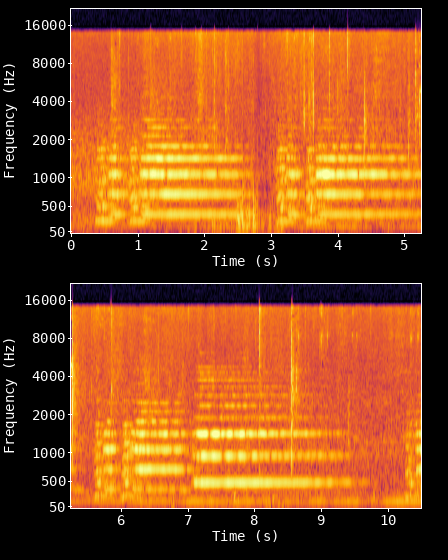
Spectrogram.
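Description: A bugle call, played as the standards are raised and soldiers salute, marking the end of the silence. It is a phrase of short notes rising into a held note, repeated three times, ending on a long high held note. A steady low hum runs underneath.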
